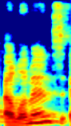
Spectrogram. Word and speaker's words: LMNT: Yeah, so it's called Element, and it's spelled L-M-N-T.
